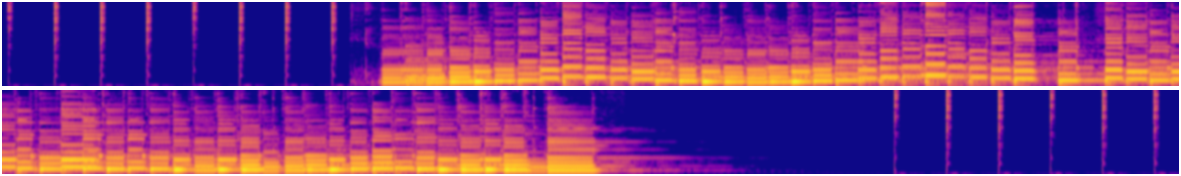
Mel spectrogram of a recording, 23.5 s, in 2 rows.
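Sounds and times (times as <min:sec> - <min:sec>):
guitar: 0:03.5 - 0:18.6.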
